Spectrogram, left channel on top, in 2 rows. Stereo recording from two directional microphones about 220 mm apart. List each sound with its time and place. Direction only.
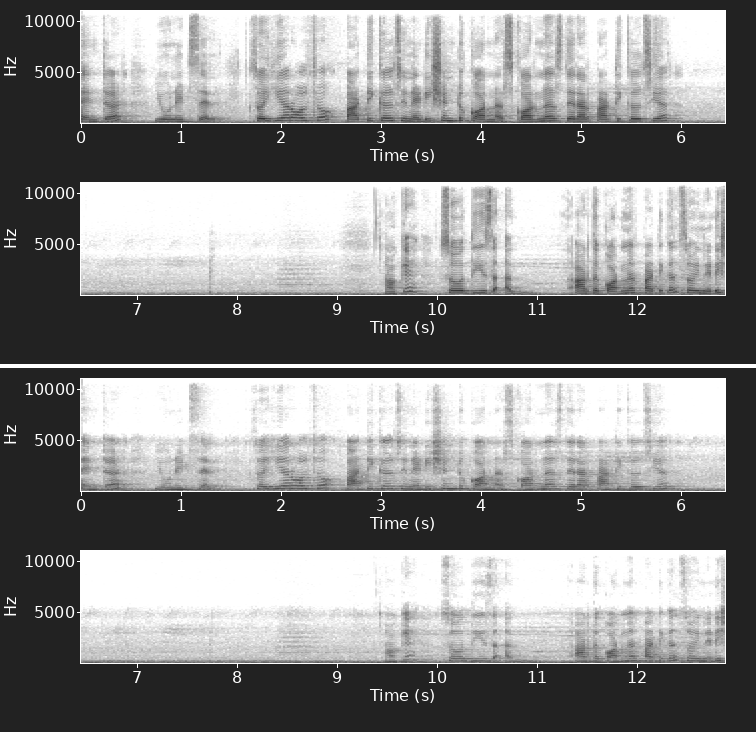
0.0 s a woman's voice: 55° left (ahead or behind)
9.5 s a woman's voice: 55° left (ahead or behind)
